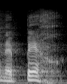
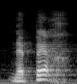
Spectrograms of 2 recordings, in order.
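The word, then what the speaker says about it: נפש: Se pronuncia nepej, porque la CH en hebreo es j, nepej, y la palabra espíritu es ruach, se escribe ruach.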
